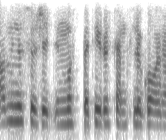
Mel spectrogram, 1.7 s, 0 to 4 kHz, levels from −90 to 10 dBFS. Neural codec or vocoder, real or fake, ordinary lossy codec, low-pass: none; real; Opus, 16 kbps; 3.6 kHz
